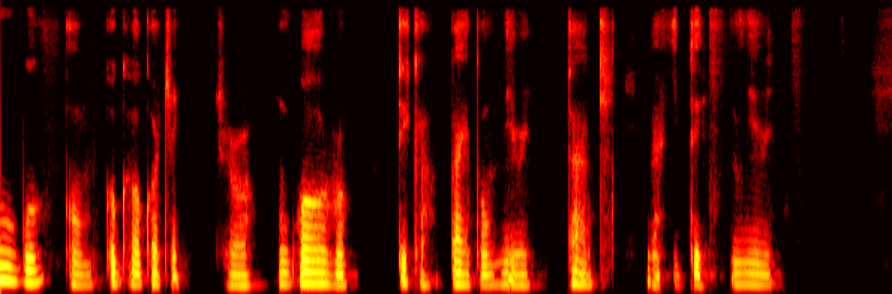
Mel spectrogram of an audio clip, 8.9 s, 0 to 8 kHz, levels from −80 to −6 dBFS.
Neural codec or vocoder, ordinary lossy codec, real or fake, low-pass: autoencoder, 48 kHz, 32 numbers a frame, DAC-VAE, trained on Japanese speech; none; fake; 7.2 kHz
